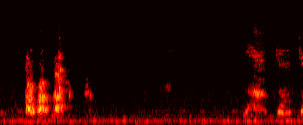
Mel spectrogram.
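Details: Reactive female dog on a walk, barking when she spots another dog, her trigger: three loud barks and a softer fourth, a pause, then a person's voice and further barks.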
